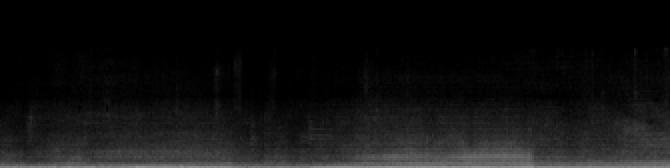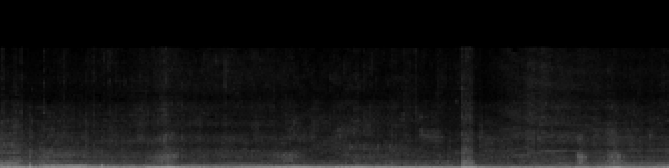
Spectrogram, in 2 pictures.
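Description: A racing buggy engine revs hard and roars, rising and falling in pitch.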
